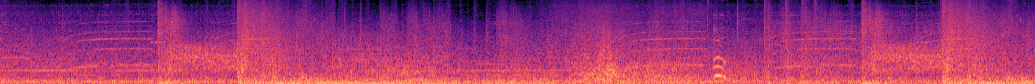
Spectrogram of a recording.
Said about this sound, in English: Yep, I think those are nukes.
